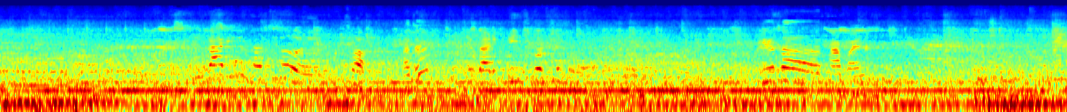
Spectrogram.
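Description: A steady low hum runs throughout, with short voice-like calls about two seconds in and again near eight seconds.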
